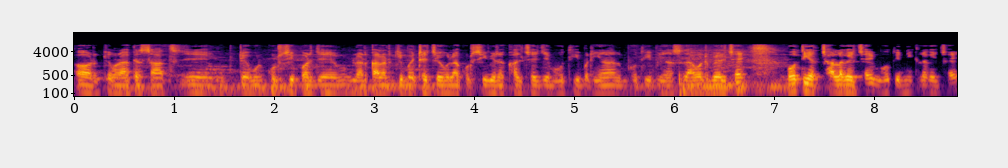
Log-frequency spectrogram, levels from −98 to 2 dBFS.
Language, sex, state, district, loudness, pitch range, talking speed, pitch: Maithili, male, Bihar, Samastipur, -21 LUFS, 105-110 Hz, 260 wpm, 110 Hz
